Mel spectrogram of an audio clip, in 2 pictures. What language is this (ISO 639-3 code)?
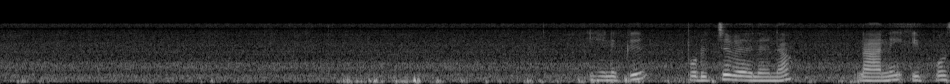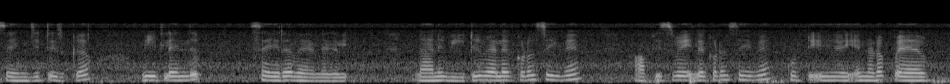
tam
